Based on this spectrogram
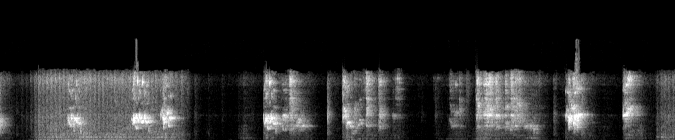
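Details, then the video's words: Budgerigar chatter to prompt breeding. A longer rasping, noisy burst mixed with squeaky notes opens the clip, then broken runs of high, scratchy chirps and short warbles follow at uneven intervals. "ESTIMULAR CELO !!! CANTO PERIQUITO AUSTRALIANO!!"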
